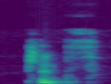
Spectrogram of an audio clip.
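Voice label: "plinth", British English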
